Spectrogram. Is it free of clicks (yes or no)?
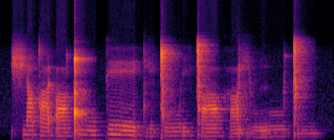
no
